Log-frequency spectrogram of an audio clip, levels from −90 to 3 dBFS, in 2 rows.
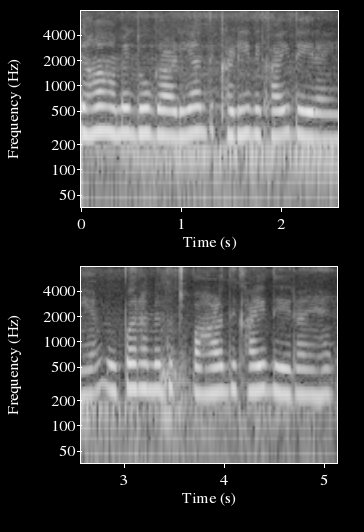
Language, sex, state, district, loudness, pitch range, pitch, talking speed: Hindi, female, Odisha, Khordha, -15 LUFS, 250-270 Hz, 260 Hz, 200 wpm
